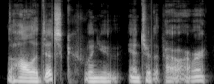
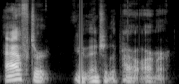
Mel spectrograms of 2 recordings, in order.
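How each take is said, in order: First: Said in the usual way. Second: After stressed as the correction. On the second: Real, not acted. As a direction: lean on after to fix it.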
